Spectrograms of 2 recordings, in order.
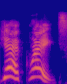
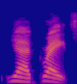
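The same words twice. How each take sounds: First: It is said in a bright, enthusiastic tone. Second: It is said in a flat, reluctant tone. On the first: The speaker is happy to go for pizza. "now Gabby's like, woohoo, great, we're going to go for pizza" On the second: The speaker does not really want to go. "she doesn't really want to go"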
